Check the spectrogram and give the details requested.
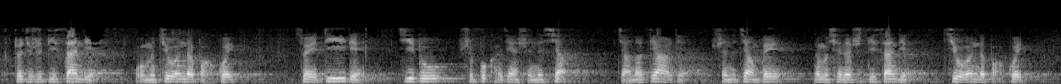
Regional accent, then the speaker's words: Dalian, Liaoning, China; 我是大连人虽然也是东北但说不出那个口音

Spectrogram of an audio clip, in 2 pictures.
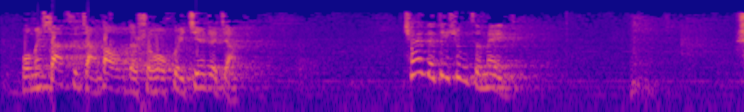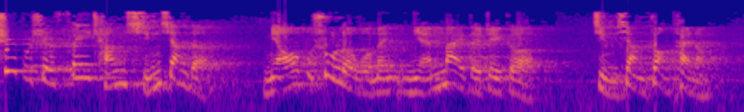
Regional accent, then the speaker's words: Henan, China; 我小的时候在河南的老家啊，我们家那个老房子就有一个石磨

